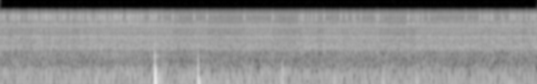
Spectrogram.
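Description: Steady background hiss with two short low thumps about half a second apart, the first and louder a little over a second in.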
